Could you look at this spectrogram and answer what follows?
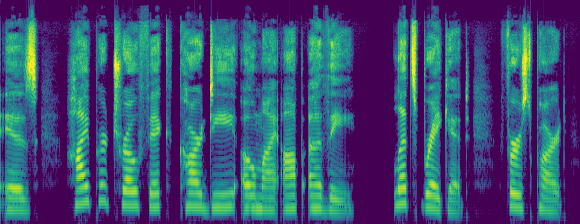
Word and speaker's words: Hypertrophic Cardiomyopathy: the correct pronunciation is hypertrophic card D oh my op a the let's break it first part High pair like High plus pair second part Tropic emphasize tro like grow third part cardo like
